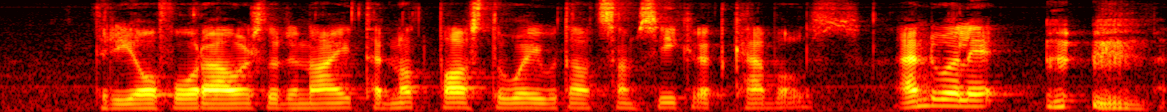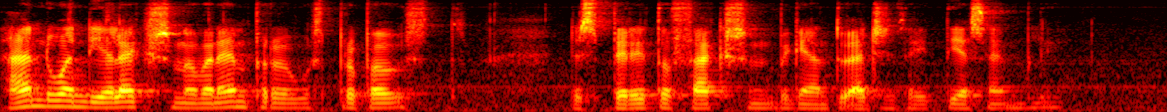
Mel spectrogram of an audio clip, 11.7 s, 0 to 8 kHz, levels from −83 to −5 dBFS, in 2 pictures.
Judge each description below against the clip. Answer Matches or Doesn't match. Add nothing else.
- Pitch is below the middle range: Matches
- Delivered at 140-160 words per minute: Doesn't match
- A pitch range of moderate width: Doesn't match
